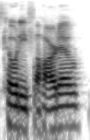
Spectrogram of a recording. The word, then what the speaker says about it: Fajardo: He pronounces it both ways. We discussed in pre-show. I guess technically it's Cody Fajardo, but he just kind of deals with it.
